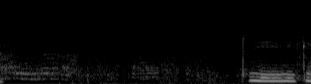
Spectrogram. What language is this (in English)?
Punjabi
